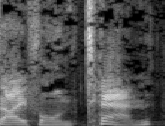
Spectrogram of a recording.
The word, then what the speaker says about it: iPhone X: The iPhone X, pronounced iPhone 10, is Apple's $1,000 anniversary device with an edge-to-edge OLED display, facial recognition, and no home button.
